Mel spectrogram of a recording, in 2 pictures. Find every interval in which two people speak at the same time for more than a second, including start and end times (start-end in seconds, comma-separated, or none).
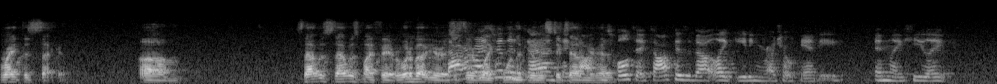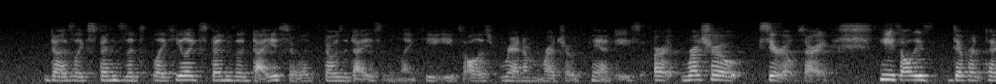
4.5-6.1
